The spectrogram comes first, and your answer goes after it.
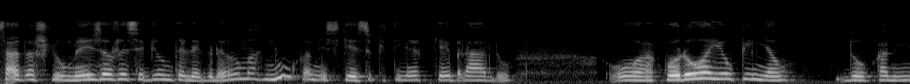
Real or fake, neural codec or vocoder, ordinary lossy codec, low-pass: real; none; none; none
